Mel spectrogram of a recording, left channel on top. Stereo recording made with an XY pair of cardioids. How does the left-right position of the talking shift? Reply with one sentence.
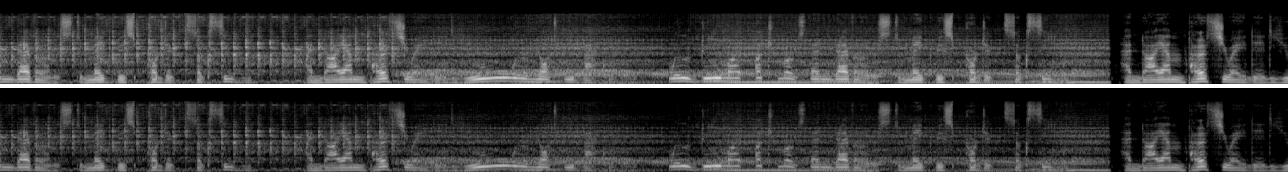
In this clip you hear the talking stay in one place.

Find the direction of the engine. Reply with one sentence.
In this clip you hear the engine on the left.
